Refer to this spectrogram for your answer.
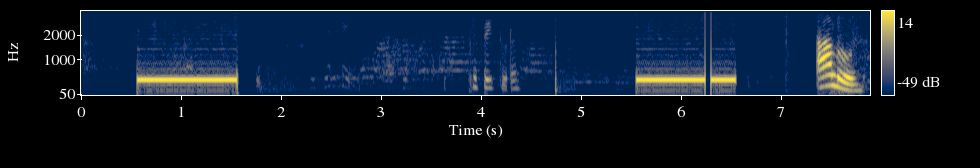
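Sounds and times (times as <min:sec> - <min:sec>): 
telephone tone after a dropped call: 0:00.6 - 0:01.6, 0:05.6 - 0:06.6
speech: 0:03.9 - 0:04.6, 0:07.4 - 0:07.8.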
